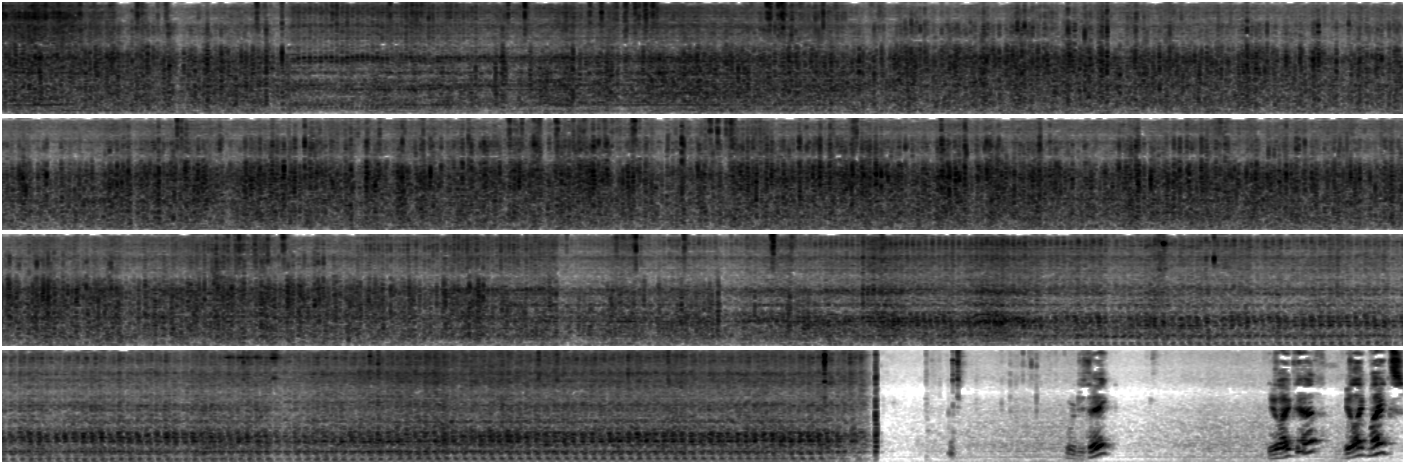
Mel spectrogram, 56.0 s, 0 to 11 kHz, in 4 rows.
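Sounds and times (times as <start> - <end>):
motorcycle engine running: 0.0 - 50.8
wind rushing over microphone: 0.0 - 50.8.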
